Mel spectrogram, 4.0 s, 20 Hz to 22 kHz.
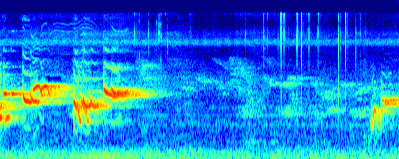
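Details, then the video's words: Straw-headed bulbul singing: loud, rich, bubbling whistled phrases sliding up and down, three quick bursts in the first 1.5 seconds, a pause, then a final rising whistle. "Burung cucak Rowo sepesial"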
